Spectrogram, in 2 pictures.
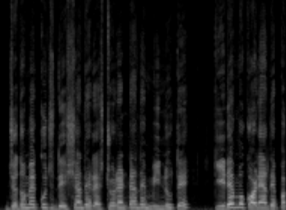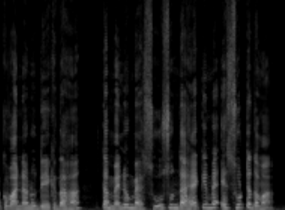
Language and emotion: Punjabi, disgusted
